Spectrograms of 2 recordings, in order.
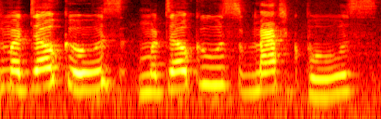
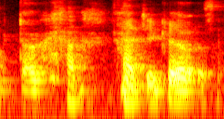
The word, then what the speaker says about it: Madoka Magica: Which is Madoku's Magic Booze and JoJo's Bizarre Adventures. I know, it's pronounced Madoka Magica.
